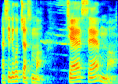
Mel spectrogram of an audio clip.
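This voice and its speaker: A man's voice: on the high side, takes it slowly, a little mellow. A man teaching shorthand step by step, patiently breaking words into syllables and strokes and calling his students "beta".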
